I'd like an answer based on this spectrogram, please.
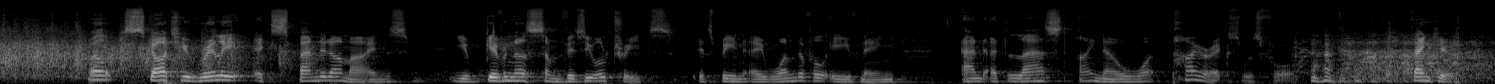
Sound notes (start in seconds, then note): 12.9 laughter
